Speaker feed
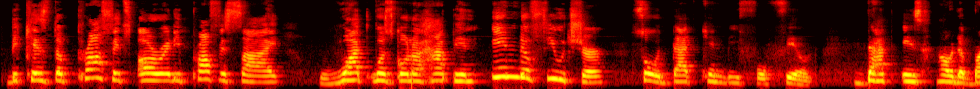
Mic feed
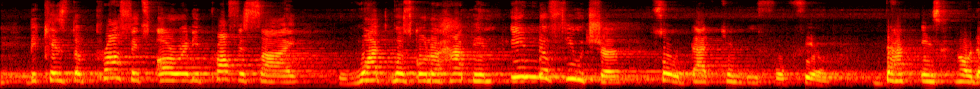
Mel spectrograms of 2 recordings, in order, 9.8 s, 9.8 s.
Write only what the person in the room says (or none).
none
